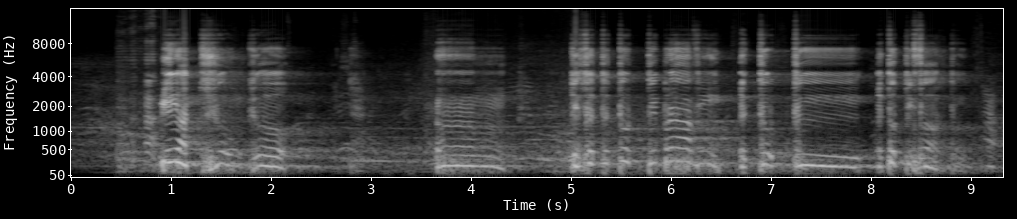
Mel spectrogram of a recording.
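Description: A young man speaks with animation into a microphone, heard through a loudspeaker outdoors.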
